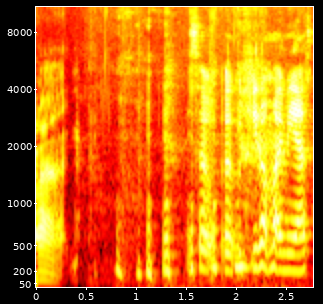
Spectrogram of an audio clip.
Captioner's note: chuckles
